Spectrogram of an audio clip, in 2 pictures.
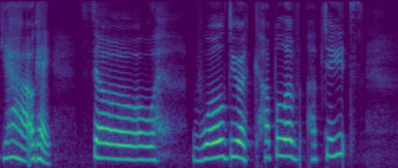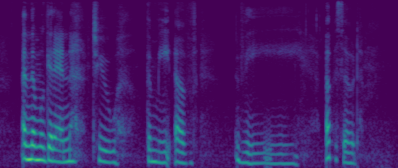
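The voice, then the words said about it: Out of breath, breathless speech. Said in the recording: “I'm out of breath right now. ... Because I just ran up and down the stairs.”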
